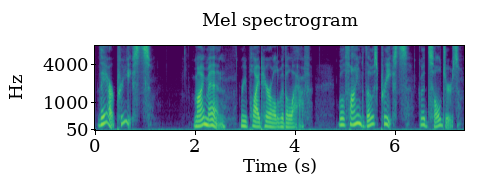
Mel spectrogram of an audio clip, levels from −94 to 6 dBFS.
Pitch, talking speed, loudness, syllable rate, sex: 195 Hz, 130 wpm, -19 LUFS, 3.8 syllables/s, female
